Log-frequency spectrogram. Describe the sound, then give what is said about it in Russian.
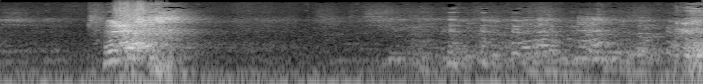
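A single sharp, loud sneeze bursts out near the start, followed by quieter murmuring voices and low chatter for the rest of the moment. “Видно, никто не хотел чихать.”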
